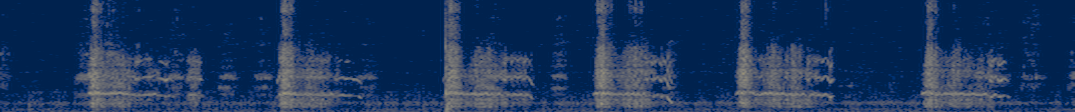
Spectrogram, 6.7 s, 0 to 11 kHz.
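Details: Satin Bowerbird in Australia at its bower with a male and female present, 09:05 am on 15 Nov 2014, giving six harsh, wheezy, buzzing rasps, each about half a second long, spaced a second or so apart, over a quiet background.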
